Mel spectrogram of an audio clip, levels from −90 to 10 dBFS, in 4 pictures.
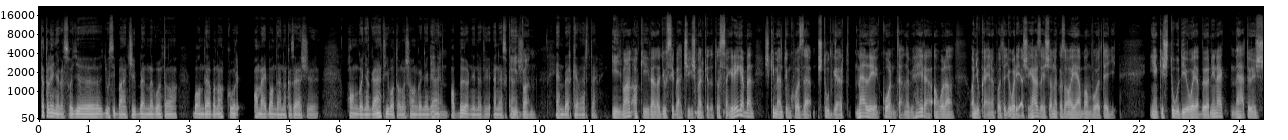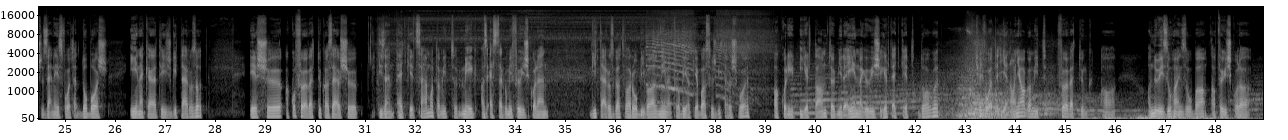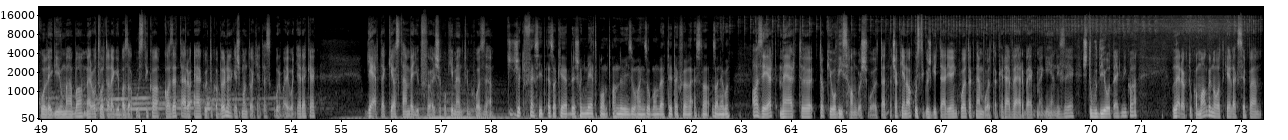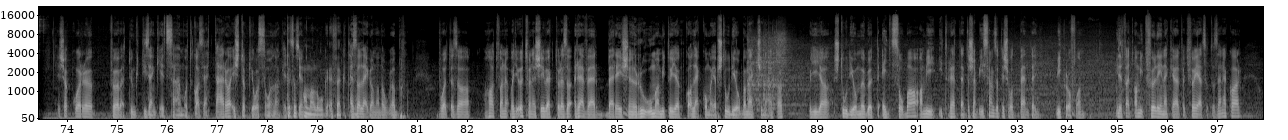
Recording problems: traffic noise; noticeable; from 31 s on; 10 dB below the speech

